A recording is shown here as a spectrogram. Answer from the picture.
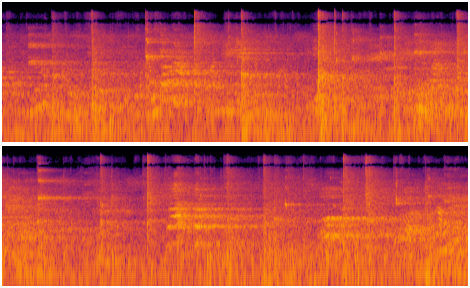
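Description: Doubles badminton rally in a large echoing hall: rackets hit the shuttlecock with sharp cracks about once a second, with short squeaks from shoes on the court mat between shots.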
